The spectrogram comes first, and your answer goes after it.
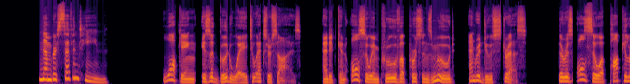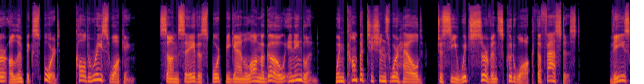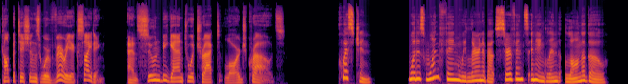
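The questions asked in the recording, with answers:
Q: What is one thing we learn about servants in England long ago?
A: They competed to see who could walk the fastest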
